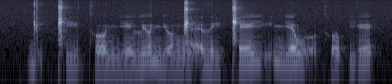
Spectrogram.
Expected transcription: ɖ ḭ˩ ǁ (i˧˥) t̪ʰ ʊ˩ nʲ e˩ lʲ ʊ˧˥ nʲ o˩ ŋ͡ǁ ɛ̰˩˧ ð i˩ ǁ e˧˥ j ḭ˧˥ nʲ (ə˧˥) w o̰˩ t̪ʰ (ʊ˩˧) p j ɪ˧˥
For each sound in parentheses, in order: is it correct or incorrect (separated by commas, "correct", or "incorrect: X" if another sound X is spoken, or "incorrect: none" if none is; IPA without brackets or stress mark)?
incorrect: i˩, incorrect: ɛ˧˥, incorrect: ʊ˩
